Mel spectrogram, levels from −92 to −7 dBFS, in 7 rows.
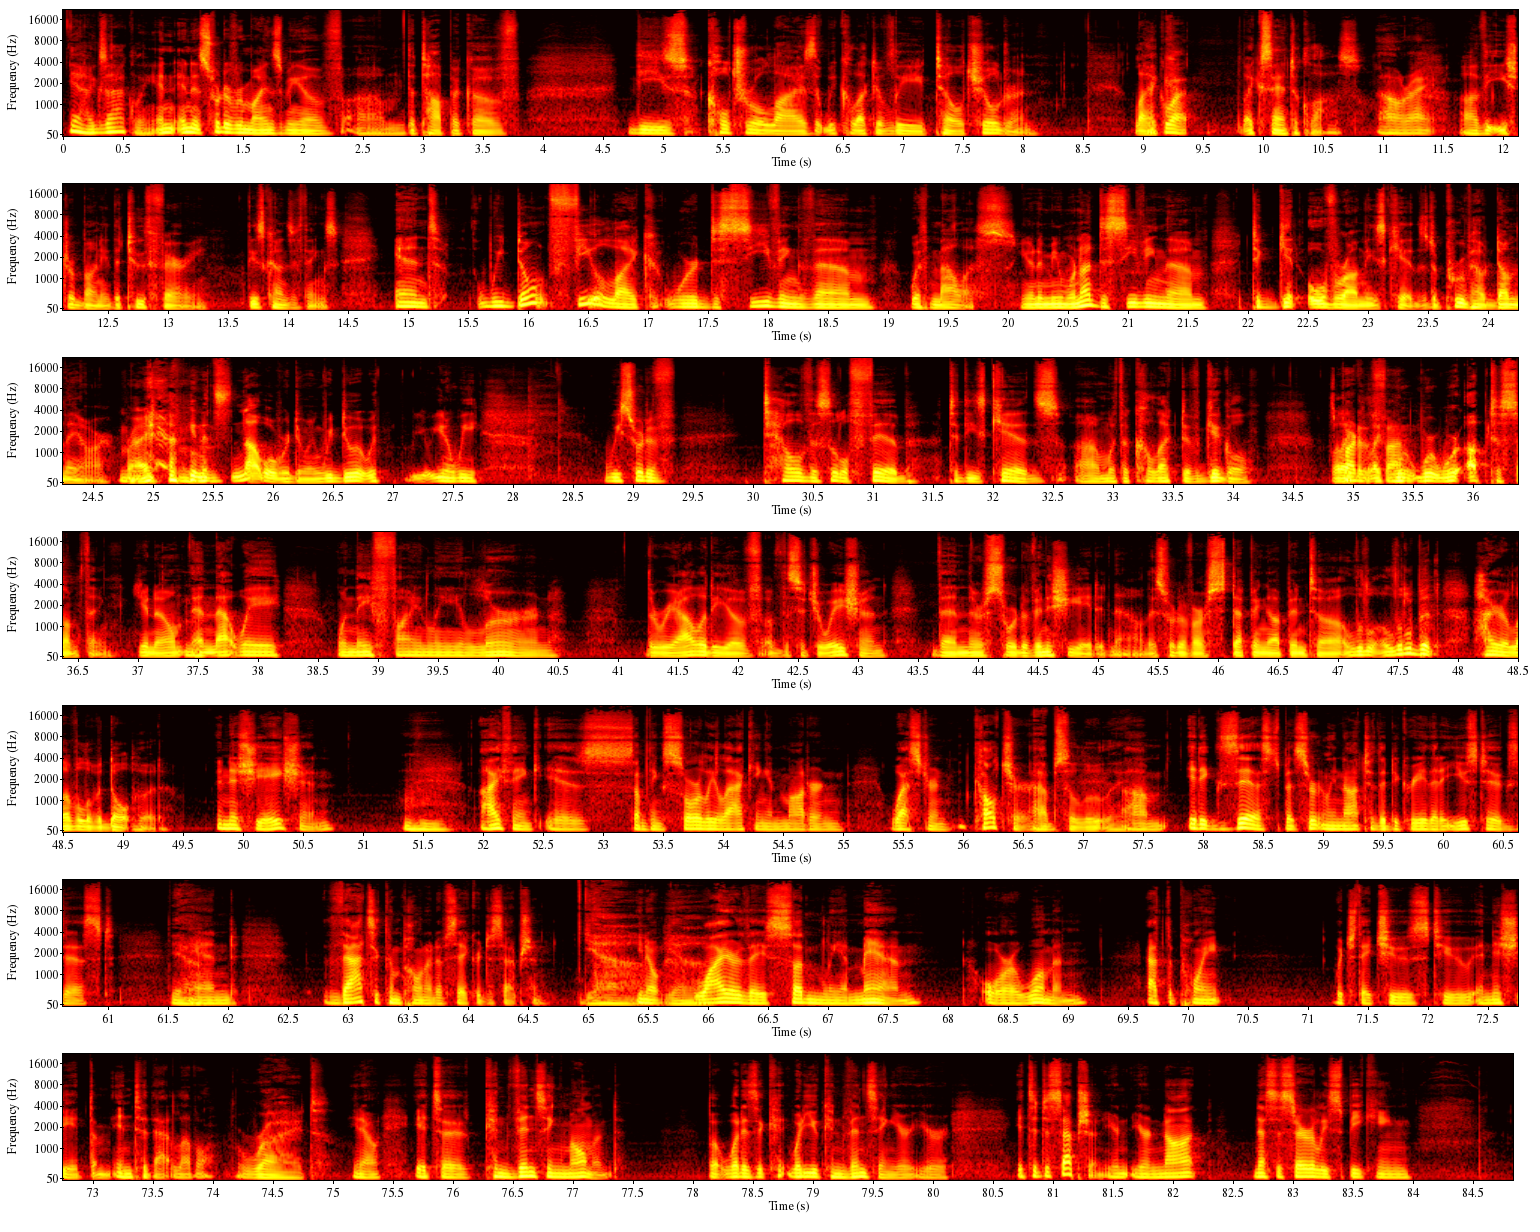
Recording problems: none

